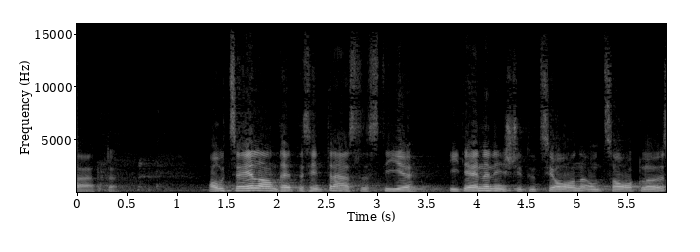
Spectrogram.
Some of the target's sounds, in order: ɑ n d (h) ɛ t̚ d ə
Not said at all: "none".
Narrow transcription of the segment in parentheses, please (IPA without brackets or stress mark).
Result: h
